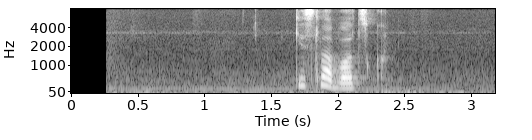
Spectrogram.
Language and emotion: Russian, neutral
